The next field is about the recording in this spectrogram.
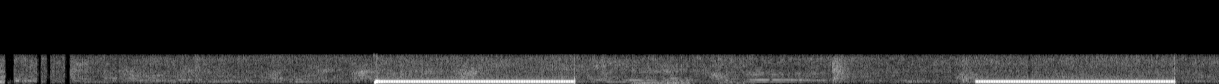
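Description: Steady telephone line tone plays while a call is being transferred: two long, unbroken tones of about two seconds each, separated by a stretch of faint low background sound.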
